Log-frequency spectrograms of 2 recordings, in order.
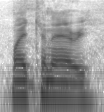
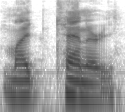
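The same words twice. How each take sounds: First: The stress is on the second syllable. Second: The stress is on the first syllable. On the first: It refers to the bird. The speaker calls it right. "Did I say that right?" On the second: It sounds like a place for canning goods. The speaker calls it wrong. "I used to say my canary, which I guess is wrong"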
